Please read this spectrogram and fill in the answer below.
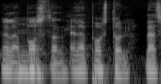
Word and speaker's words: El Apóstol: political satire film called El Apostol. Is that how you say it? El Apóstol.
